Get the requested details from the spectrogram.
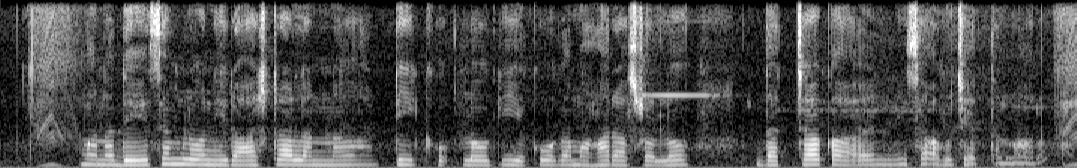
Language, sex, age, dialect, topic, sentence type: Telugu, female, 25-30, Central/Coastal, agriculture, statement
